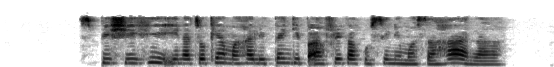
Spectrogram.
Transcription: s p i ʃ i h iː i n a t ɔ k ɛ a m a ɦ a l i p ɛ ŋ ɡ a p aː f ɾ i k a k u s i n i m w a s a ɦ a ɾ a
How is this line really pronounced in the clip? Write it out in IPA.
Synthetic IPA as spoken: s p i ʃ i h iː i n a t ɔ k ɛ a m a ɦ a l i p ɛ ŋ ɡ i p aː f ɾ i k a k u s i n i m w a s a ɦ a ɾ a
